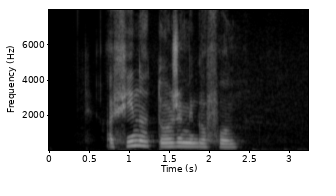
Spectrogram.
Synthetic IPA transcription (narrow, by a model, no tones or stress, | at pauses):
ɐ̰fʲinɐt̪oʐɨmʲɪɡɐfon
